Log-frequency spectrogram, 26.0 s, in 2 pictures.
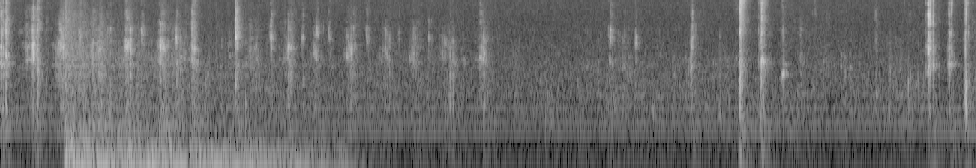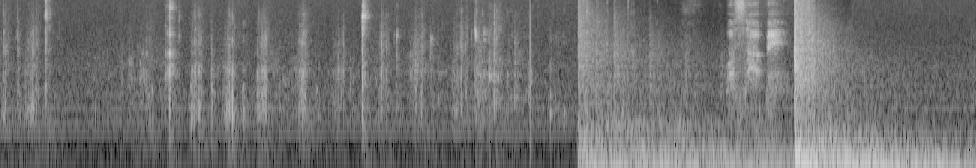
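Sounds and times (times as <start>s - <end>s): person crunching chips: 0.0s - 0.9s, 11.7s - 13.8s, 14.7s - 20.7s
faint steady hum: 0.0s - 26.0s.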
